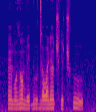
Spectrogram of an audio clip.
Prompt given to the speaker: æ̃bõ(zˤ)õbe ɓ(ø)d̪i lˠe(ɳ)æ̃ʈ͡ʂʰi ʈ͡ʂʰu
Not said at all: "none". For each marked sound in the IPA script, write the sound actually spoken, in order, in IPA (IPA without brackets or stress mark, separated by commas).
zˤ, u, ɳ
